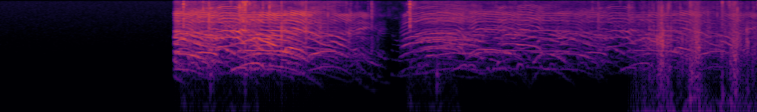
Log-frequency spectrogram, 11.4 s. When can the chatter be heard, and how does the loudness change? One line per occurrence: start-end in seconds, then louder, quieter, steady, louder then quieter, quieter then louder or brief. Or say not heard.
2.6-11.3 quieter.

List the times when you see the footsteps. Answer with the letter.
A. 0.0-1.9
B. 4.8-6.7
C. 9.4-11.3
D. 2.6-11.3
C.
